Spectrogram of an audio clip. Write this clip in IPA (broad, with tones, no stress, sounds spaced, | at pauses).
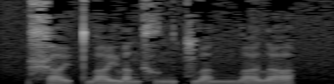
x a˨˩ ɪ̯ t̪ w a˧˥ ɪ̯ ɻ a˧ n x ʊ˧˥ ŋ t͡s w a˨˩ n n̪ w ä˧˥ l ä˧˥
